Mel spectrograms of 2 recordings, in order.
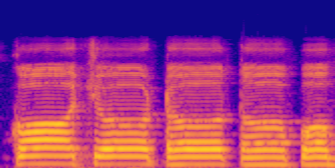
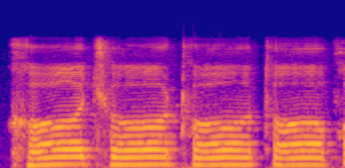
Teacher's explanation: महाप्राण में व्यंजन के उच्चारण के समय मुंह से अधिक हवा निकलती है। · हवा ज्यादा मात्रा में निकल रही है, इसलिए क्योंकि ये महाप्राण वर्ण हैं। अघोष कहने का मतलब है इसको जब हम बोलेंगे तो गले के अंदर घनघनाहट नहीं होगी।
